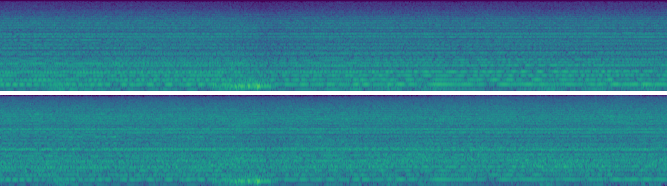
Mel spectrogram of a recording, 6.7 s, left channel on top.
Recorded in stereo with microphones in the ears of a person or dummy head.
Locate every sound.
0.0 s a drone: 50° right (ahead or behind)
2.1 s a drawer: 40° right (ahead or behind)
